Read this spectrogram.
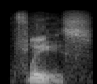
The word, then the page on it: fleece: American English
